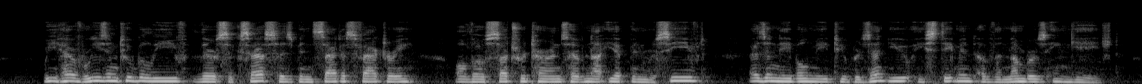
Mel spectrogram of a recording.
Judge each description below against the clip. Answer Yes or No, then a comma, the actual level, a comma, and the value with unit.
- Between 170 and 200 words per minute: No, average, 160 wpm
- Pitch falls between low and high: No, low, 130 Hz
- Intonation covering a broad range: No, average, 2.8 semitones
